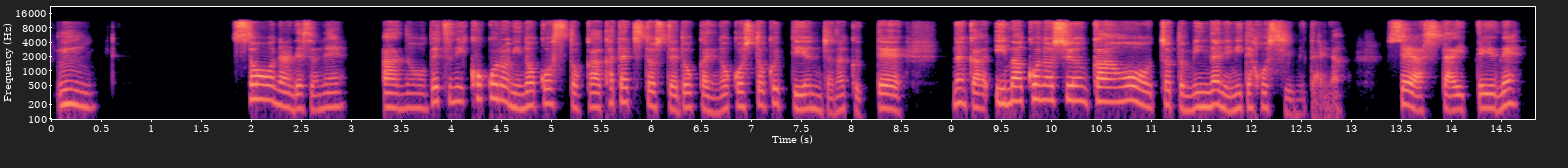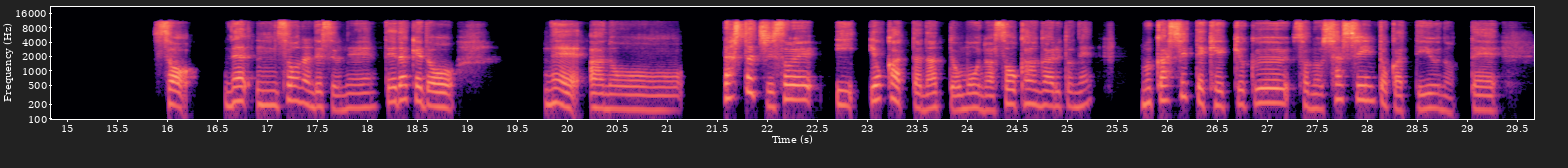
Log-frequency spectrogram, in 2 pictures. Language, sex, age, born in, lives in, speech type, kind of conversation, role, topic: Japanese, female, 50-54, Japan, United States, conversation, unstructured, none, 思い出を心に残すために、どんなことをしていますか？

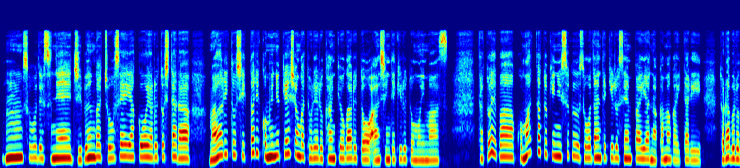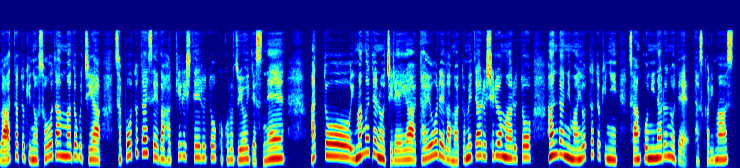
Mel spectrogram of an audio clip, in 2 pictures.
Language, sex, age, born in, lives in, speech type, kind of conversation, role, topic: Japanese, female, 55-59, Japan, United States, read, expert-assistant, asker, 公務員の役割は身近なものに例えると何ですか？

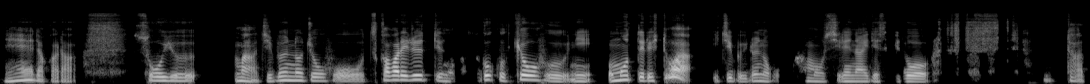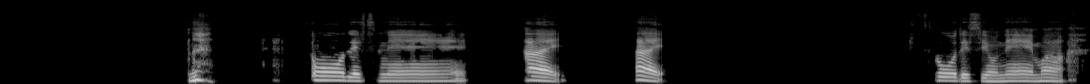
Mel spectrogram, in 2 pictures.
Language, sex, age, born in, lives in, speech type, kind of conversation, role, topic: Japanese, female, 55-59, Japan, Japan, conversation, unstructured, none, 自分の個人情報がAIに利用されることに不安はありますか？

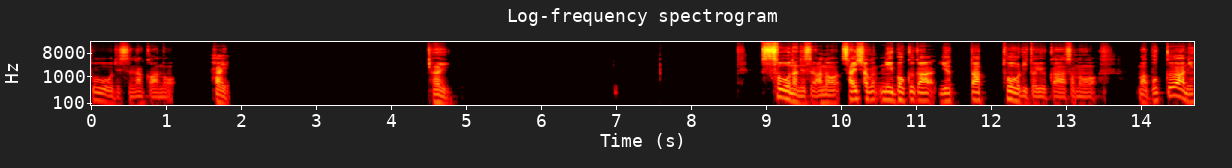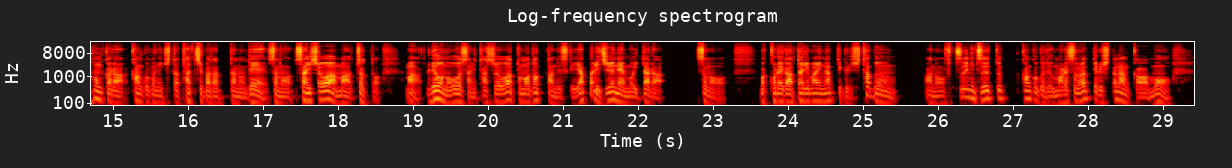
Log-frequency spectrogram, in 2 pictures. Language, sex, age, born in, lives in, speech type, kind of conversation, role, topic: Japanese, male, 25-29, Japan, Japan, conversation, unstructured, none, テクノロジーによる監視社会は嫌だと思いますか？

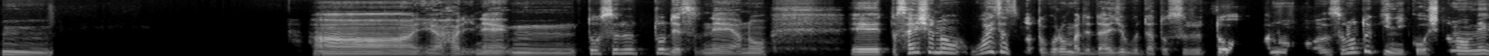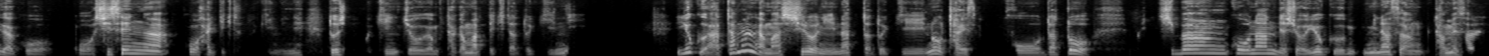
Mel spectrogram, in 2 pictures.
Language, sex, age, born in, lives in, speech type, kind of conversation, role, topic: Japanese, male, 60-64, Japan, Japan, conversation, advice, advisor, 人前で話すと緊張して声が震え、話すことを避けてしまうのですが、どうすれば克服できますか？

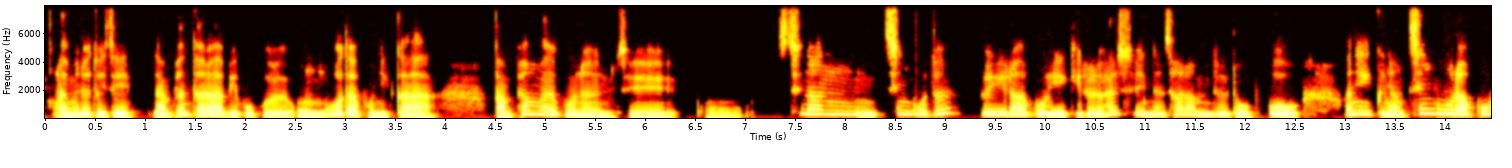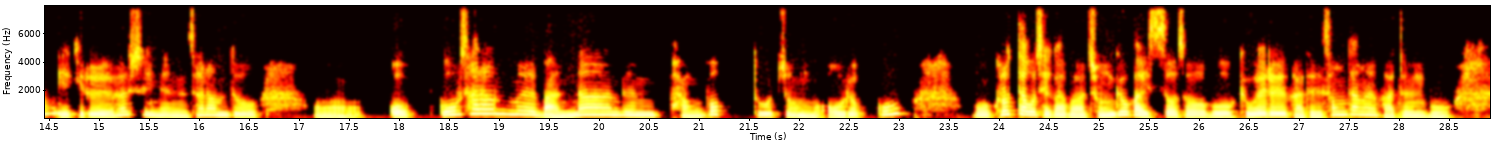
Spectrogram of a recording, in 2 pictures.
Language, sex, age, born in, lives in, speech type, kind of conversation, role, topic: Korean, female, 40-44, South Korea, United States, conversation, advice, user, 새로운 환경에서 친한 친구를 쉽게 사귀려면 어떻게 해야 하나요?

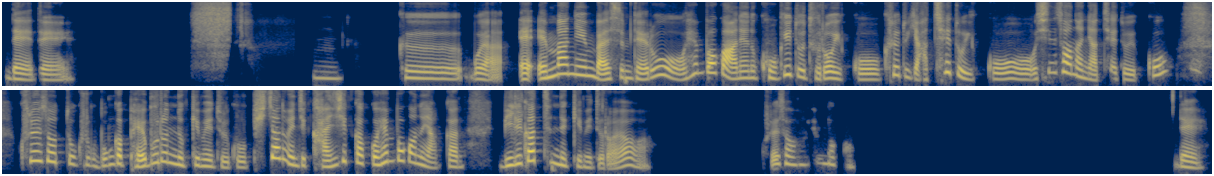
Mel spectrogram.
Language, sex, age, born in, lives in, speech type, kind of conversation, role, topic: Korean, female, 45-49, United States, United States, conversation, unstructured, none, 피자와 햄버거 중에서 어떤 음식을 더 좋아하시나요?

